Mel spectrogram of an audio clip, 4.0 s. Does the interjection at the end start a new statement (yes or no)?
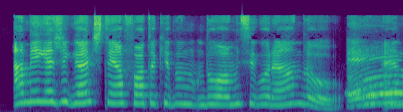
yes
